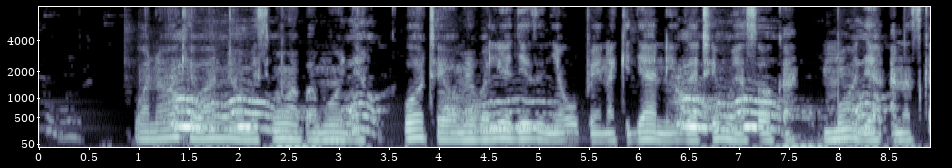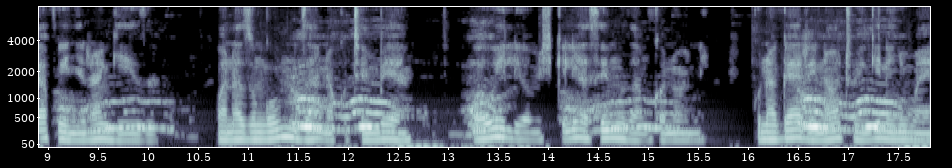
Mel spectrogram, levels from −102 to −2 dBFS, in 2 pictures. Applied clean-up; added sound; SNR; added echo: classical method spectral subtraction.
